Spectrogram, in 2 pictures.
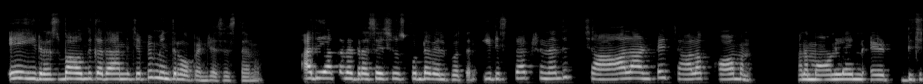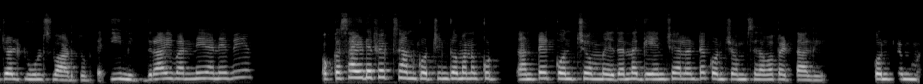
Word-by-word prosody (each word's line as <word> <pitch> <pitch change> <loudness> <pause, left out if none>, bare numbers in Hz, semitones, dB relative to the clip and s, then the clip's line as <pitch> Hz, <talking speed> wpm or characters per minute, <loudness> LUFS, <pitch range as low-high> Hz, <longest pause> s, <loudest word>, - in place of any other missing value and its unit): ఏహ్! 290 0 +4
ఈ - - +3
డ్రెస్ 240 -1 +2
బాగుంది 260 0 +4
కదా! 255 0 +3
అని 245 0 0
చెప్పి 255 +5 -1
మింత్రా 255 -3 +3
ఓపెన్ 195 -2 -6
చేసేస్తాను. 180 0 -9 0.5
అది 285 0 +2
అక్కడ 280 0 -1
డ్రెస్సెస్ 255 +1 +2
చూసుకుంటా 260 0 -1
వెళ్ళిపోతాను. 225 -3 -4
ఈ - - -2
డిస్ట్రాక్షన్ 280 +2 -5
అనేది 275 +4 -4 0.2
చాలా 250 +3 0
అంటే, 265 +3 -3 0.2
చాలా 245 +2 -1 0.2
కామన్. 240 -2 -1 0.5
మనం 230 0 +4
ఆన్లైన్ 235 +1 +3 0.2
ఎహ్ 220 -1 -3 0.2
డిజిటల్ 240 +2 +1
టూల్స్ 230 0 -1
వాడుతుంటే, 200 -1 -4
ఈ - - -2
నిద్ర 225 +1 -3 0.2
ఇవన్నీ 265 0 -1
అనేవి 270 +3 -3 0.9
ఒక 285 +3 +2
సైడ్ 315 0 +6
ఎఫెక్ట్స్ 320 0 -1
అనుకోవచ్చు. 270 -1 +1
ఇంకా 275 +1 +3
మనకు 270 +1 -2 0.4
అంటే, 240 +3 +2 0.2
కొంచెం 255 0 +3 0.2
ఏదన్నా 245 +3 +2
గెయిన్ 240 0 +3
చేయాలంటే 260 0 -1
కొంచెం 240 -1 0
శ్రమ 230 -1 0
పెట్టాలి. 210 -3 -3 0.6
కొంచెం 245 0 +2
250 Hz, 155 wpm, -23 LUFS, 235-270 Hz, 0.9 s, సైడ్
